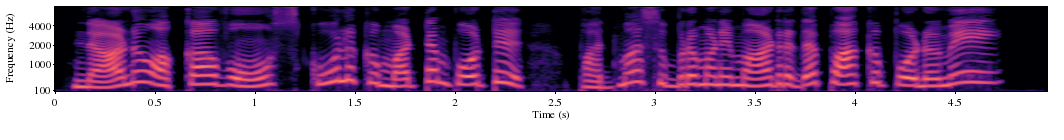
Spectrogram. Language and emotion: Tamil, happy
